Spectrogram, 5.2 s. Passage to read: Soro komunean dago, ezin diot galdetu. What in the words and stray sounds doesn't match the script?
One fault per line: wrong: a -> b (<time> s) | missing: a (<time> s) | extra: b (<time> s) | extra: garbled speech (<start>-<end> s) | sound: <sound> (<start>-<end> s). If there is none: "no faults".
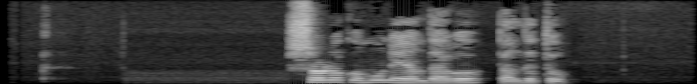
missing: ezin diot (3.5 s)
